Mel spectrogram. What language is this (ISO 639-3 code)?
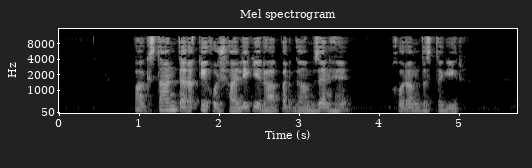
urd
